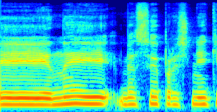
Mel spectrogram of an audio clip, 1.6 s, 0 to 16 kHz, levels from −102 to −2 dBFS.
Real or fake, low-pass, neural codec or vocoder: fake; 14.4 kHz; vocoder, 44.1 kHz, 128 mel bands every 512 samples, BigVGAN v2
